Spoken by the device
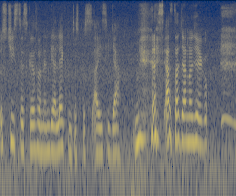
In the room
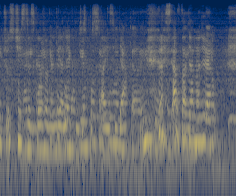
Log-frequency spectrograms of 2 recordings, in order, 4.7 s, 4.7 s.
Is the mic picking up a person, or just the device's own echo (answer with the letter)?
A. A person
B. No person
A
